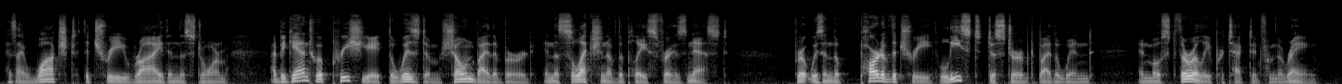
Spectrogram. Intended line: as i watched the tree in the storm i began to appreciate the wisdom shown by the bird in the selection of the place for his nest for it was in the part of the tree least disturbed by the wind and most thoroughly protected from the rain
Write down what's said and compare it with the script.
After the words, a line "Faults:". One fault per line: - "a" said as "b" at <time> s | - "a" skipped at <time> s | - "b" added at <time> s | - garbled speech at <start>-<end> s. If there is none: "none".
as i watched the tree writhe in the storm i began to appreciate the wisdom shown by the bird in the selection of the place for his nest for it was in the part of the tree least disturbed by the wind and most thoroughly protected from the rain
Faults:
- "writhe" added at 1.3 s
